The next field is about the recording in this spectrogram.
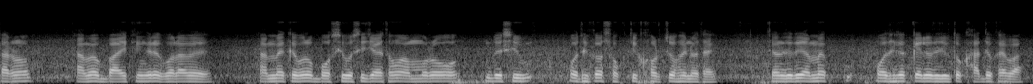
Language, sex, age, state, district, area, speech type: Odia, male, 18-30, Odisha, Subarnapur, urban, spontaneous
